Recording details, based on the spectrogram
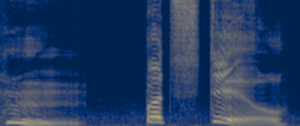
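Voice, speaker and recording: A man's voice: medium pitch, wildly swooping pitch, very slow, gravelly, no room sound, studio quality, exaggerated voice. Pompous, whiny cowardly king, drawn out. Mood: reluctant, whiny. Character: pompous, cowardly, easily flustered puppet king. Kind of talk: animated video game voice acting. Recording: prominent music behind the voice.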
